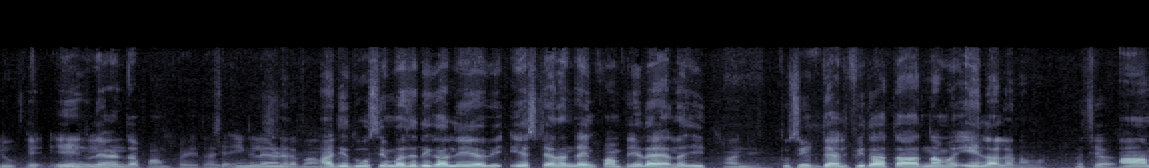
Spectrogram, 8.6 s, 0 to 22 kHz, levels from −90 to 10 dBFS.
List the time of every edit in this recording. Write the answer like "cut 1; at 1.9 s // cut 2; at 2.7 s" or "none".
none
